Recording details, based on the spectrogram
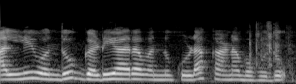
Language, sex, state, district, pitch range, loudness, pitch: Kannada, female, Karnataka, Bangalore, 215-245 Hz, -16 LUFS, 235 Hz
